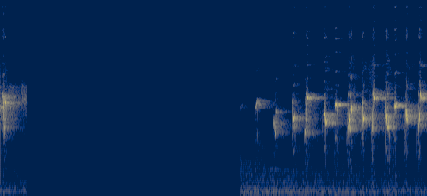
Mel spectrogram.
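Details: Sooty-headed bulbul, ropel song for masteran: one brief opening note, a long silence, then an accelerating series of loud slurred whistles that drop and rise in pitch, several per second.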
